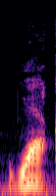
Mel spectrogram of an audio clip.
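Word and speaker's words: Wack: in Pensacola Florida Bishop walk I think his name is pronounced it looked like it's spelled like whack but uh he said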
